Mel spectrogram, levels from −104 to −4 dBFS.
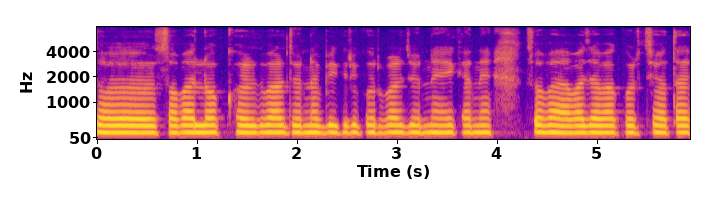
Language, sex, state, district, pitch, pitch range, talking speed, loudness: Bengali, female, West Bengal, Jalpaiguri, 185 Hz, 185-190 Hz, 140 wpm, -14 LUFS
